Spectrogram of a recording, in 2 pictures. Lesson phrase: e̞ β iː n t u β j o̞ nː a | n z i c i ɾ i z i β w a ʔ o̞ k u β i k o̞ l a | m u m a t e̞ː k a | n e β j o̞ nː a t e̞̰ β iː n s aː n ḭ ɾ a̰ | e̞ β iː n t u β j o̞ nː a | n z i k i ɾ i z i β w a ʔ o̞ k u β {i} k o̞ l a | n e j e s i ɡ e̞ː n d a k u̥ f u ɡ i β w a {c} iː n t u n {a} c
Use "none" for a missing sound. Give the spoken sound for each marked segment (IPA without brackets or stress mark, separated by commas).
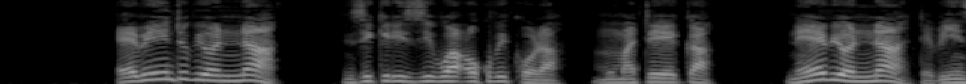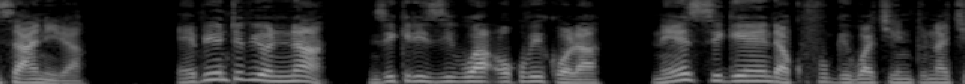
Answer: i, c, a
